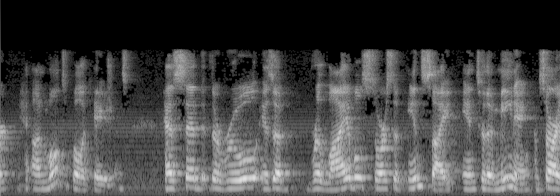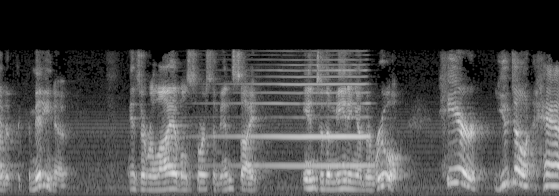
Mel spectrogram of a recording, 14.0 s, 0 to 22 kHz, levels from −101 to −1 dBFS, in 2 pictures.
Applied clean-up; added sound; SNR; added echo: none; Bowed string instrument; 5 dB; none.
